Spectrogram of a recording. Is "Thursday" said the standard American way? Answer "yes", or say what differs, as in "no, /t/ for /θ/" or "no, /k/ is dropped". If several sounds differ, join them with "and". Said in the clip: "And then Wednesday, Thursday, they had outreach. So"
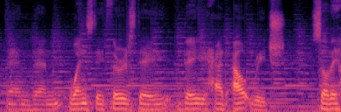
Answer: yes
